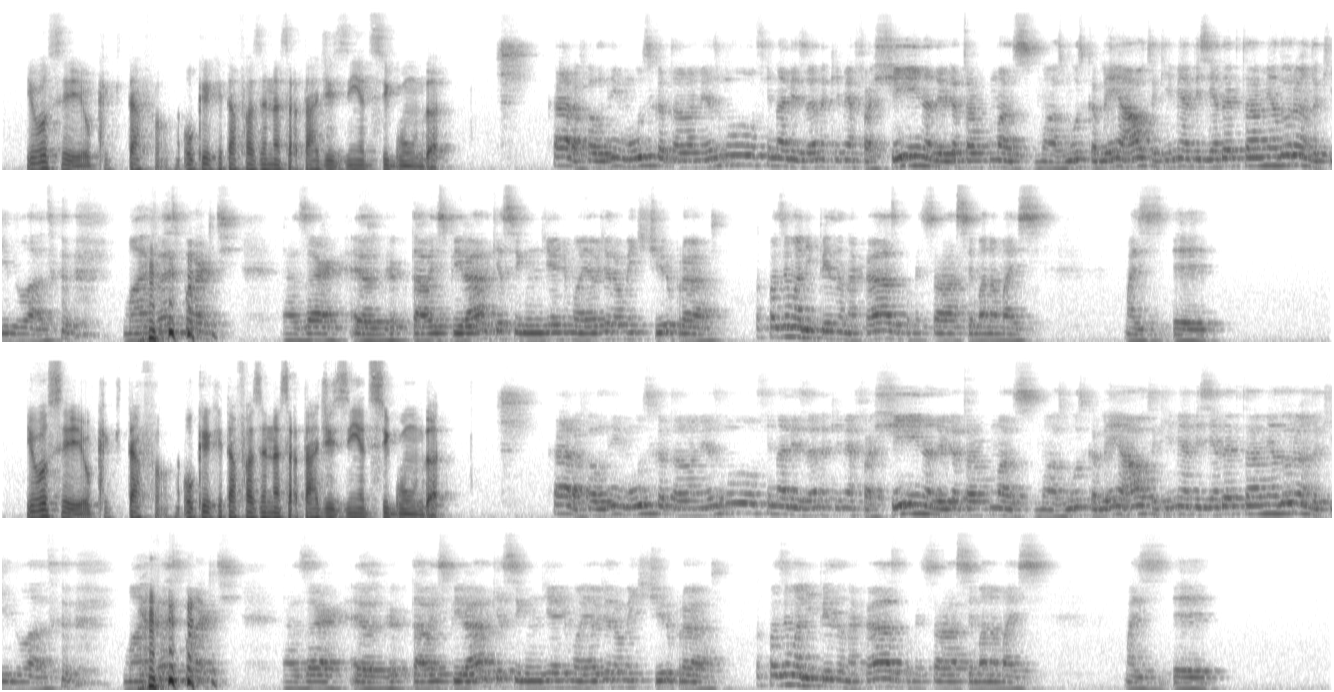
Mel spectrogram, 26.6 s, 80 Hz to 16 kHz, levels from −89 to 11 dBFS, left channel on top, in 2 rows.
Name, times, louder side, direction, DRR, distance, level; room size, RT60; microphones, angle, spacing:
voice 1, 0.3-4.4 14.7-15.3, right 4 dB, 60° right, 0.6 m, -23 dB
voice 2, 5.5-15.4 15.7-20.5 20.8-23.7 24.5-25.3, left 1 dB, 25° left, 3.4 m, -33 dB
13.5 x 10.0 x 5.1 m
head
